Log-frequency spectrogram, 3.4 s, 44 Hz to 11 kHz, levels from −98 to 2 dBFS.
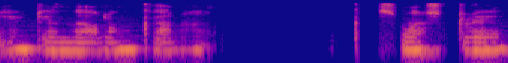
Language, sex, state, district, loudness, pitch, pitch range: Kannada, male, Karnataka, Belgaum, -42 LUFS, 140 Hz, 135-150 Hz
